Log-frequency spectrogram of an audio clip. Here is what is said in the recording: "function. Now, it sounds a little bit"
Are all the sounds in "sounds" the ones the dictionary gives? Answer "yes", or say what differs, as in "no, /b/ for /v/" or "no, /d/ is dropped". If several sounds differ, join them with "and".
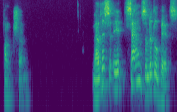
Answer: yes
